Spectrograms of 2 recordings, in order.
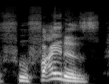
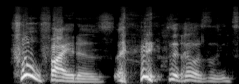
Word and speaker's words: Foo Fighters: Walkin he say Hey how do you say the name of the band is it is it Fu Fighters or is it Fu Fighters yeah the empasis on the foo right oh man it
